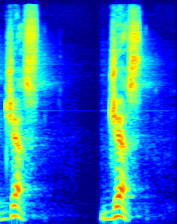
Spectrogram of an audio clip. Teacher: the T for just is kind of dropped or pronounced as a stop consonant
